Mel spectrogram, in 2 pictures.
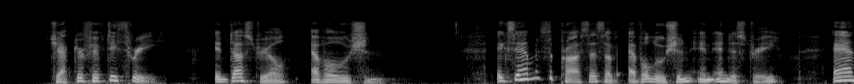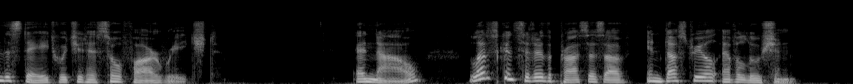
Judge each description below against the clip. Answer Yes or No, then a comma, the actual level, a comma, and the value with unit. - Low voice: Yes, low, 115 Hz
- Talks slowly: Yes, slow, 105 wpm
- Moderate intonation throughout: No, wide, 7.7 semitones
